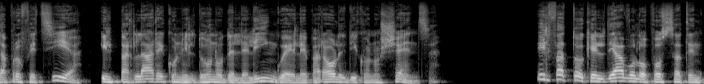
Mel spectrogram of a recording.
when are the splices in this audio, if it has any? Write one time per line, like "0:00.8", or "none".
0:00.9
